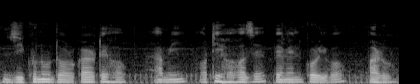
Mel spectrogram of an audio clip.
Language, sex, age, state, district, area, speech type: Assamese, male, 18-30, Assam, Lakhimpur, urban, spontaneous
